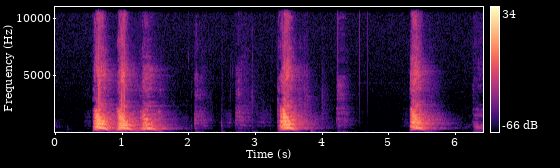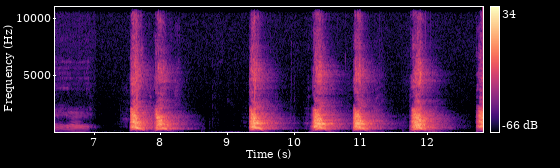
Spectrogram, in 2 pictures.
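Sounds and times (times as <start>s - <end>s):
domestic dog barking indoors: 0.6s - 1.8s, 3.3s - 4.0s, 5.3s - 5.9s, 7.5s - 8.5s, 9.3s - 12.8s
domestic dog whining: 6.3s - 7.0s.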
